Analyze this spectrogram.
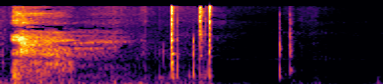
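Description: A thin metal can crinkles and clicks in a hand.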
